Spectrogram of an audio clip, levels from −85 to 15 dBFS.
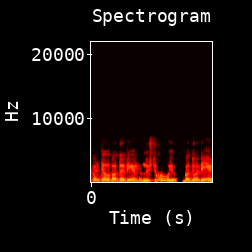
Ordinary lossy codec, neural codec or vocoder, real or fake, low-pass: MP3, 64 kbps; none; real; 7.2 kHz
